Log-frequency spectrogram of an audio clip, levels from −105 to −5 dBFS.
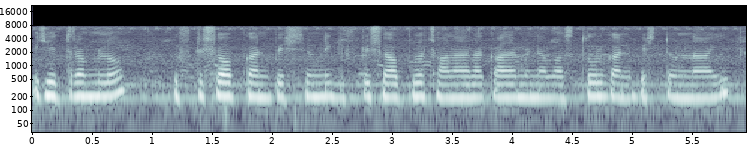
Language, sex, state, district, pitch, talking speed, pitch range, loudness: Telugu, female, Telangana, Mahabubabad, 200 Hz, 110 wpm, 190-210 Hz, -18 LUFS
